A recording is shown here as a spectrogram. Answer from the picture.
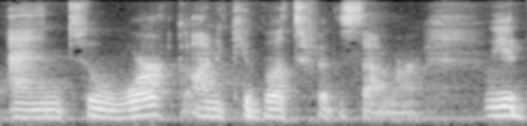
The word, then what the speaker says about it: kibbutz: If you don't mind, will you tell us a little bit about living in the kibbutz? – Oh, sure. – Am I saying that correctly? Kibbutz. – Yes, you are. Beautifully. Kibbutz.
